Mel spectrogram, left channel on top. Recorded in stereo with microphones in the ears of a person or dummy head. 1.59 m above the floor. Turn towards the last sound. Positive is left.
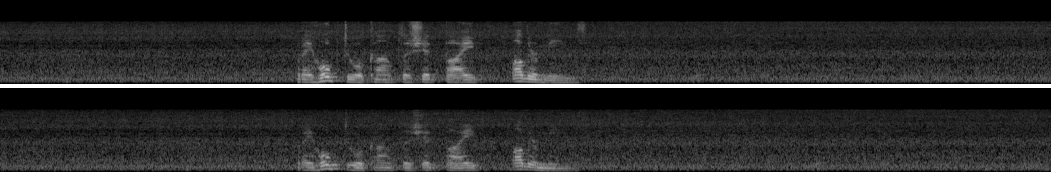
turn(degrees=85)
